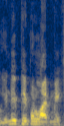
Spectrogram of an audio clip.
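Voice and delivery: imitated movie gangster accent; badly faked defiant gangster; Scarface. Pointing at friends while leaving, mock Scarface. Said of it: "can't do a good Scarface impression".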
